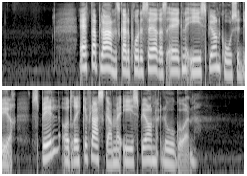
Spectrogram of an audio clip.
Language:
Norwegian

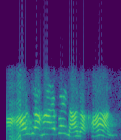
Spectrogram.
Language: Maithili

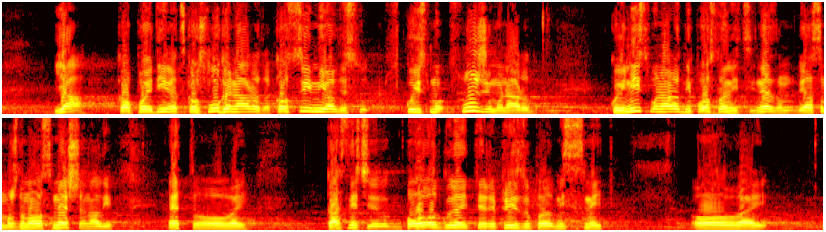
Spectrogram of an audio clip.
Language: Serbian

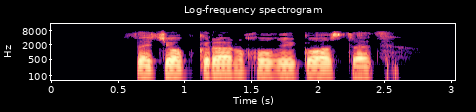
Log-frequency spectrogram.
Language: Yidgha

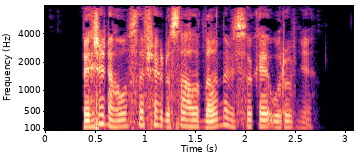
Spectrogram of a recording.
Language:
Czech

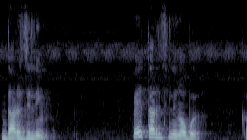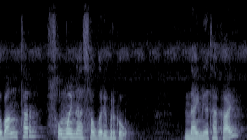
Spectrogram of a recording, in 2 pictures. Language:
Bodo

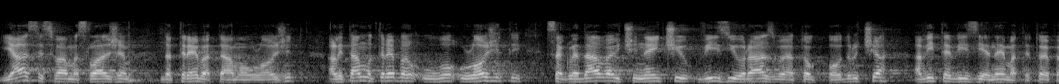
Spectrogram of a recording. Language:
Croatian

